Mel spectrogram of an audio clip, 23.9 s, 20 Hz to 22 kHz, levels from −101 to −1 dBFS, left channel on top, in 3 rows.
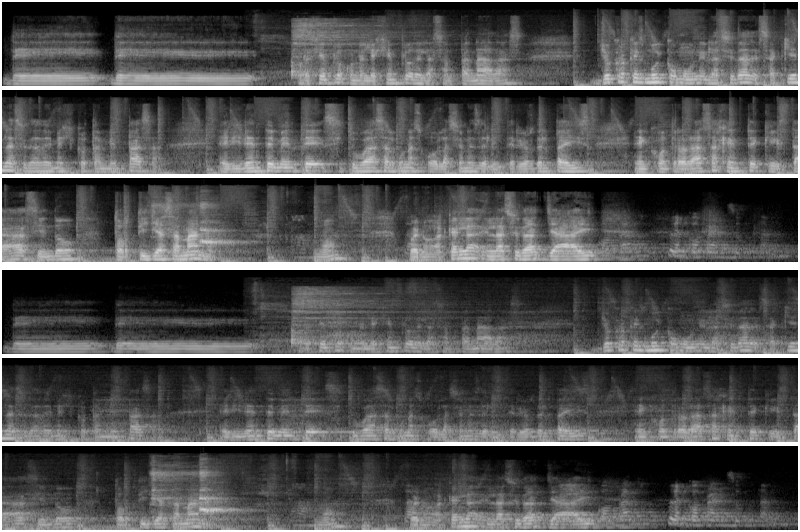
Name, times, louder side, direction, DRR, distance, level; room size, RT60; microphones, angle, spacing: voice 1, 0.0-2.6 2.9-18.1 19.0-21.9, left 8 dB, 85° left, 0.3 m, -32 dB
sound 1, 2.4-20.5, right 2 dB, 65° right, 3.2 m, -44 dB
sound 2, 2.9-4.7, left 3 dB, 5° left, 0.8 m, -42 dB
sound 3, 5.7-20.9, left 2 dB, 50° left, 0.7 m, -46 dB
voice 2, 18.8-19.2 19.9-20.2 21.5-22.3 22.6-23.7, right 1 dB, 30° right, 3.3 m, -47 dB
16.0 x 11.0 x 2.4 m
head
